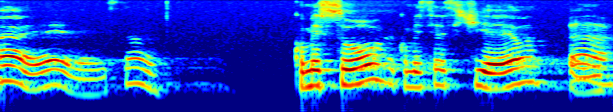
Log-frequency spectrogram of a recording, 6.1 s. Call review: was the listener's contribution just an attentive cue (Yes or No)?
Yes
